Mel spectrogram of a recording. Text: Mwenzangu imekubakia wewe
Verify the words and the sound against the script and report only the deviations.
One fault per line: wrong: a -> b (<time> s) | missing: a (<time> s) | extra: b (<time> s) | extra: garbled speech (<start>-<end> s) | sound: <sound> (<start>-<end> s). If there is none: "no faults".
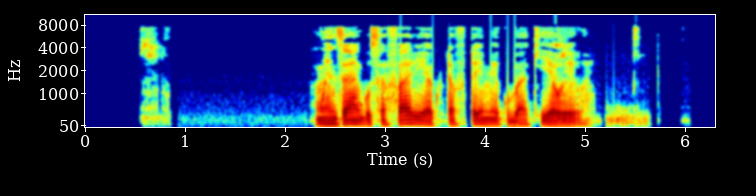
extra: safari ya kutafuta (2.8 s)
